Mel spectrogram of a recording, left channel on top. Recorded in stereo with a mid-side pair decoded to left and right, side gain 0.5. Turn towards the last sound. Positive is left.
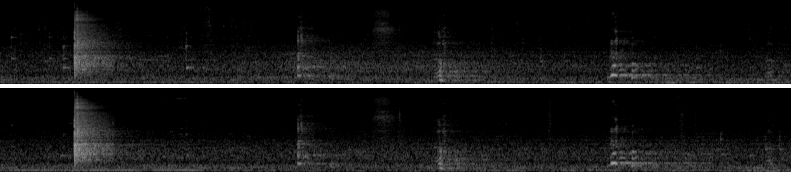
turn(degrees=5)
